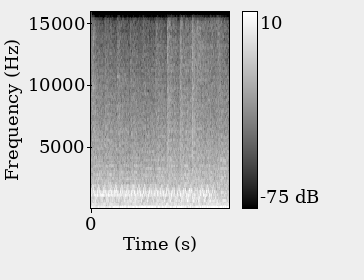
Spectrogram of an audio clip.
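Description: Emergency vehicle siren sounding in a rapid, pulsing warble for about two seconds, over a steady low hum.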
